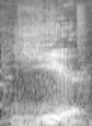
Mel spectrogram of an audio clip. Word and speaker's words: year: Você vai falar year, como se você tivesse dois Is, como se você fosse falar dois Is em sequência.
